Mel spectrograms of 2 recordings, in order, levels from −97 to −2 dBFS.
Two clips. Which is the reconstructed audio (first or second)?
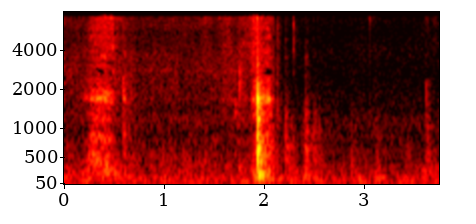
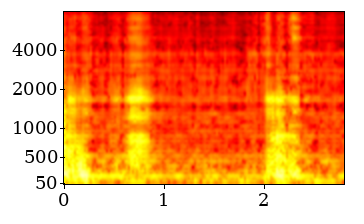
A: second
